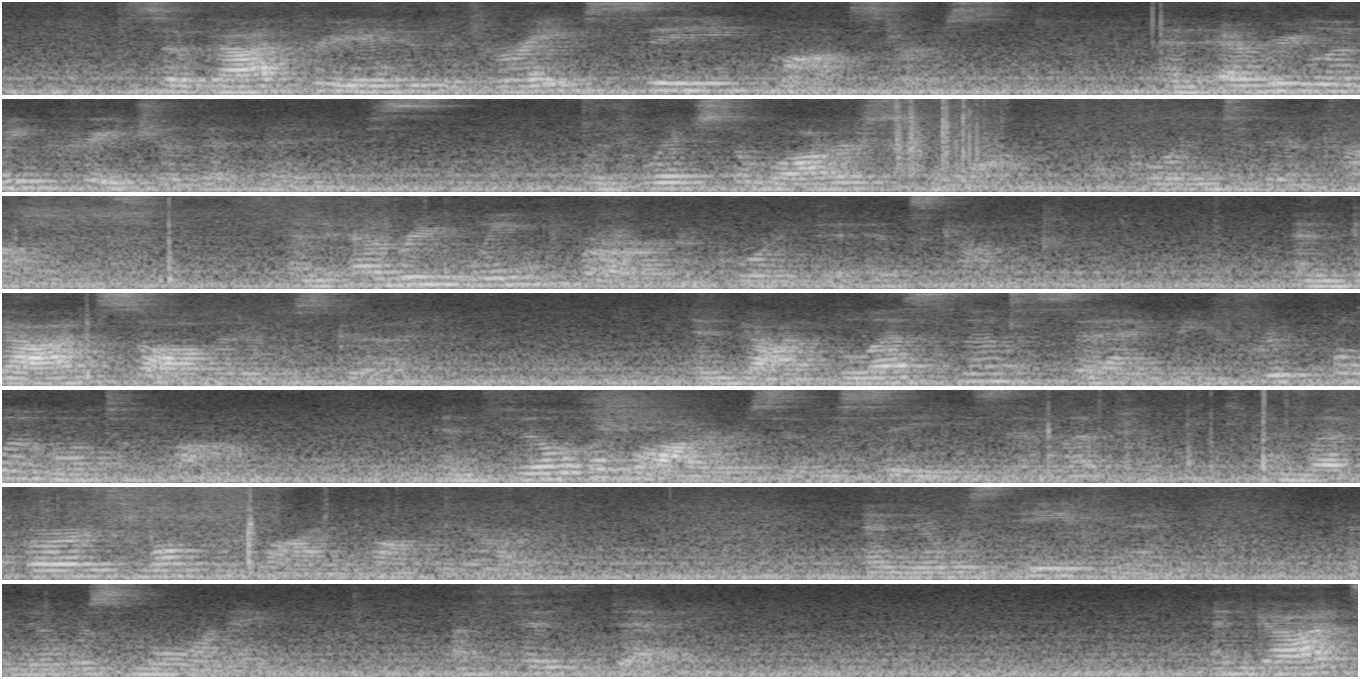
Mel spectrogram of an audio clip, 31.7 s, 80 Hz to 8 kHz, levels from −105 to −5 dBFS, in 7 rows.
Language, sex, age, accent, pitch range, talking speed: English, female, 50-69, American, 170-205 Hz, 140 wpm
